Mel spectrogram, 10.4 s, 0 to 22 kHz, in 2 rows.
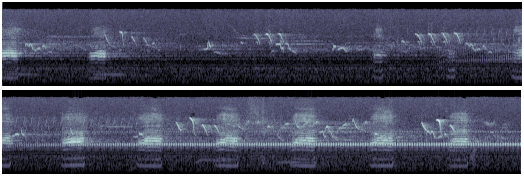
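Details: On 9 May 2013 in Sudbury, Massachusetts, in spring rain, an American toad gives a long, steady, high musical trill that holds one pitch, over chirping songbirds, low croaks and a soft rainy hiss.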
